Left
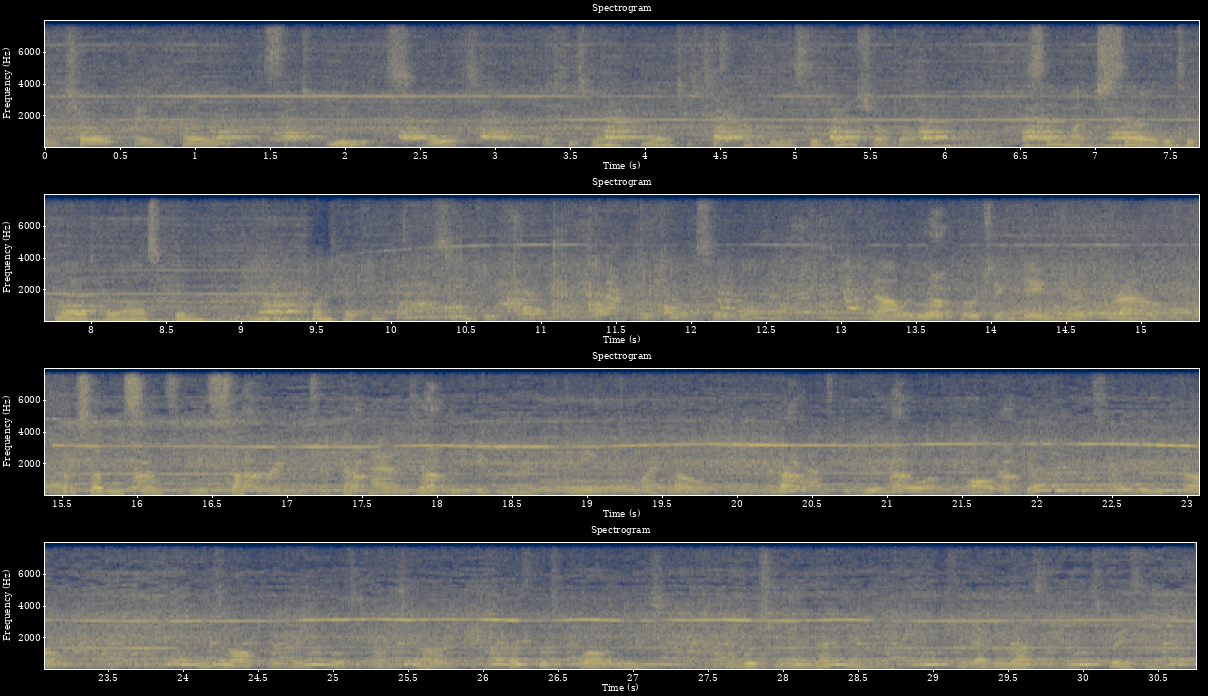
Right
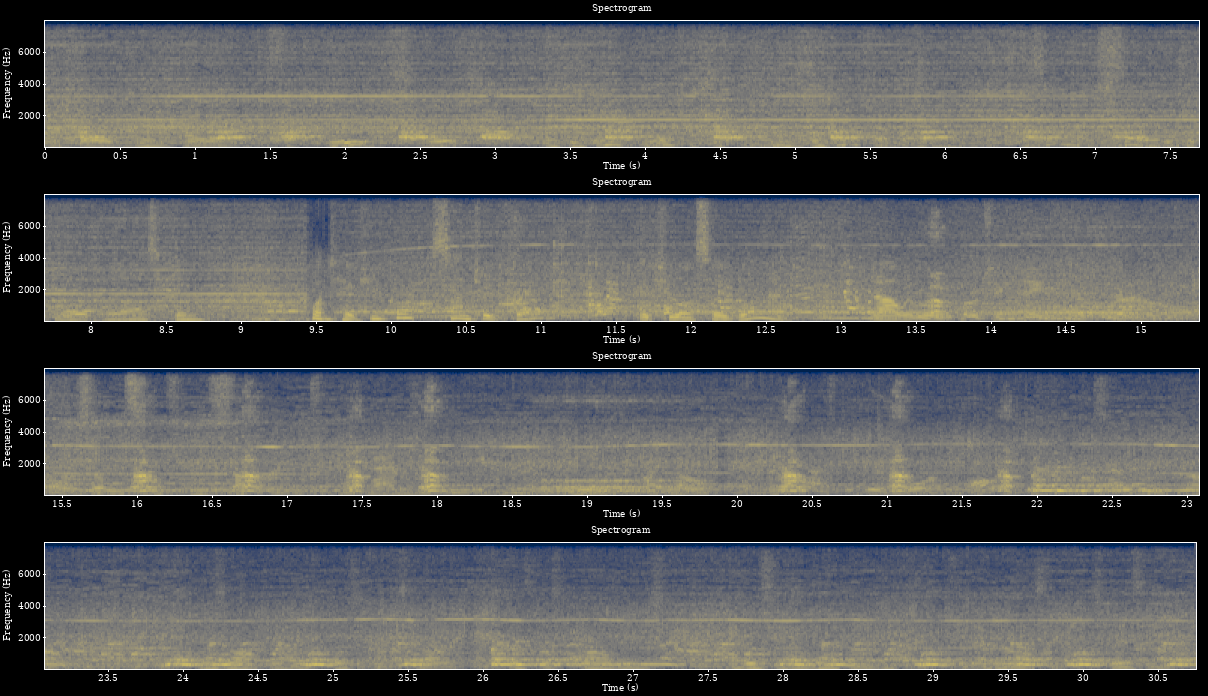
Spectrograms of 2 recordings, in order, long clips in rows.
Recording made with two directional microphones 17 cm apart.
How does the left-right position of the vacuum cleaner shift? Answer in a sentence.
You can hear the vacuum cleaner travel towards the left.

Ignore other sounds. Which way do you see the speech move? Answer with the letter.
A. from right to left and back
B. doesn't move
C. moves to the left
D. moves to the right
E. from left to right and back
E.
